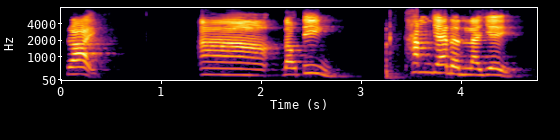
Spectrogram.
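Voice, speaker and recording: A woman teaches over a video call, patiently saying each word several times so the children can copy her. Her voice is bright and fairly high. The sound is dull and lo-fi, as in a meeting recording. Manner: patient, models pronunciation by repeating words slowly. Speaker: English teacher. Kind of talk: online class instruction.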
